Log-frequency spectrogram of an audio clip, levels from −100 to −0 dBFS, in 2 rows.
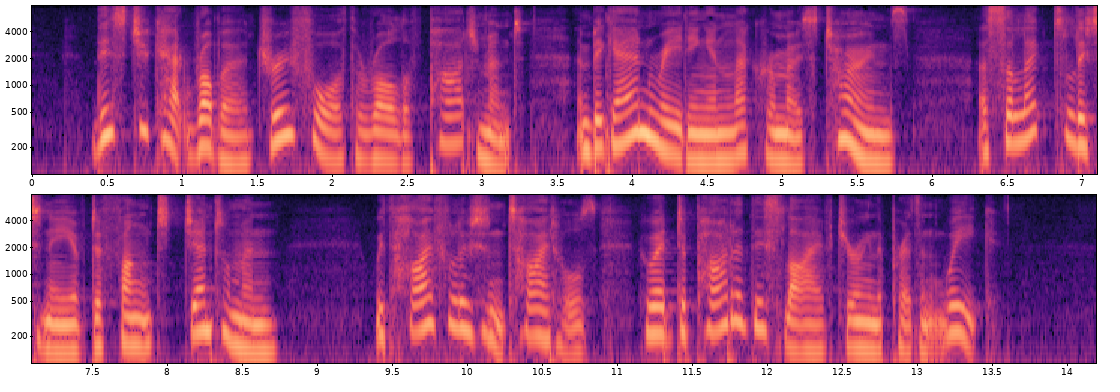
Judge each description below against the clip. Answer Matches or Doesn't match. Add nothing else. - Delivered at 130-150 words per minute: Matches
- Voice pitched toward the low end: Doesn't match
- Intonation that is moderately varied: Doesn't match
